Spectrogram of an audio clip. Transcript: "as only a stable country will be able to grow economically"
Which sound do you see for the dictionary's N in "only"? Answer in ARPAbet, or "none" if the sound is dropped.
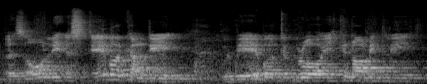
N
